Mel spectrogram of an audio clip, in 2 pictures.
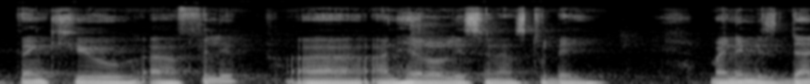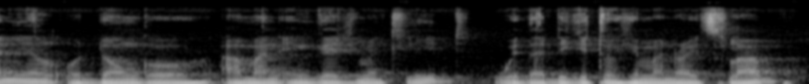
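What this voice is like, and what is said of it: Deep, unfamiliar-sounding voice. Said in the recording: “That strange voice, deep voice you've heard.”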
